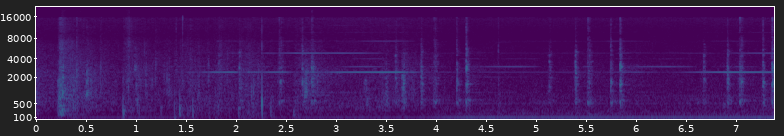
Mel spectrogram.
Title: Peugeot 207 beeping and clicking noise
